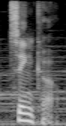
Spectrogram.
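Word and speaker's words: cinco: The letters Z and soft C sound like S in Latin America, but like th in Spain. Five. CO. Sinko.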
